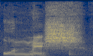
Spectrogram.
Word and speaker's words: উন্মেষ: হর্ষৌ ন হসন্ত, ম একার তালব্যস্য হসন্ত, উন্মেষ। ঠিক আছে, এরপর দেখেন ল দিয়ে আমি লিখলাম গুল্ম, গুল্ম, ঠিক না?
